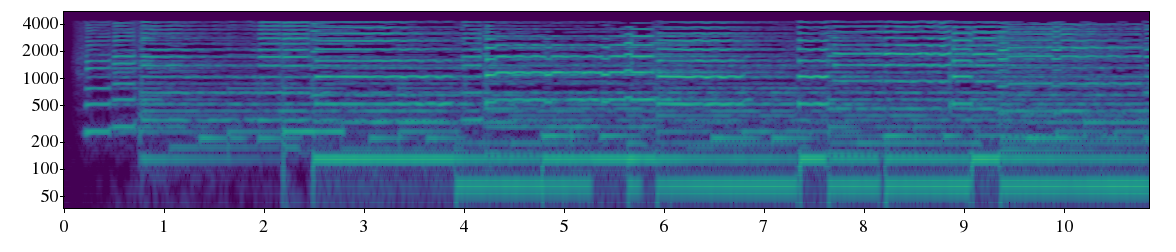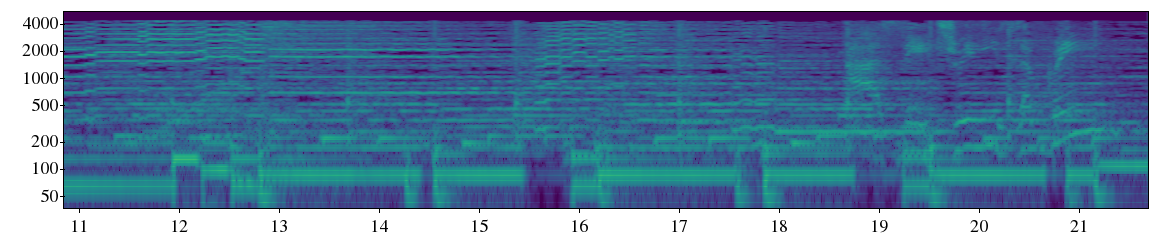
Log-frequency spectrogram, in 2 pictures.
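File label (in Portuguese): DISTANTE, Masculino; Dia das Mães; Telemensagens 2017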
